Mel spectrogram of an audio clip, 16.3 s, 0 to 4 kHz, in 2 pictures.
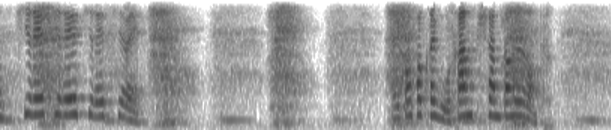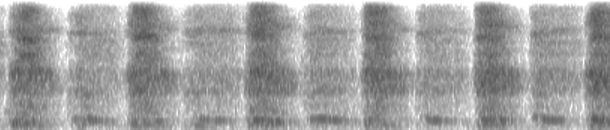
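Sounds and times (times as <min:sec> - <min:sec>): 
speech: 0:00.0 - 0:02.5, 0:05.2 - 0:07.4
forceful breaths through the mouth in a yoga breathing exercise with tongue out: 0:00.0 - 0:16.2
quiet breath intakes: 0:02.0 - 0:05.7, 0:07.0 - 0:16.2.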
